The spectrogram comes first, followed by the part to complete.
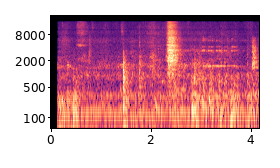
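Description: Steady low electric hum of aquarium equipment, with a few sharp knocks and a short loud rustle about two and a half seconds in from the camera being handled.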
